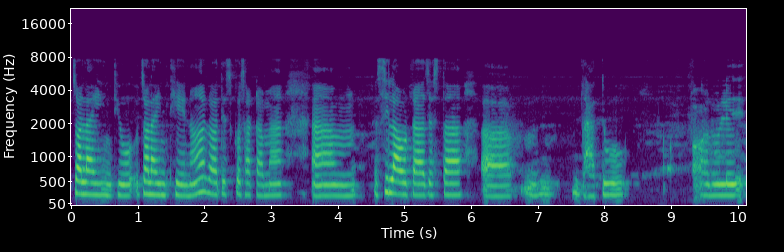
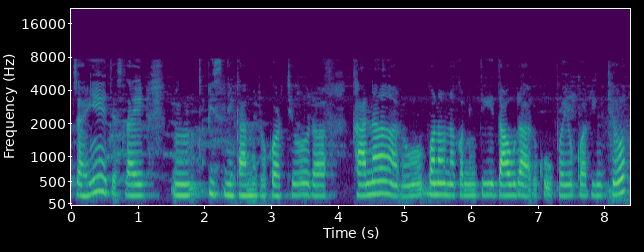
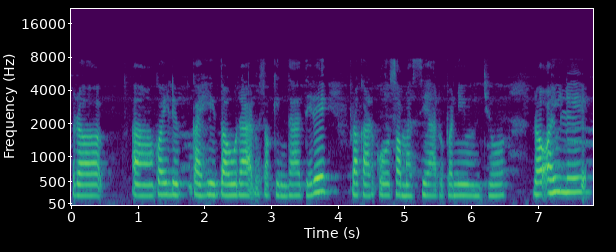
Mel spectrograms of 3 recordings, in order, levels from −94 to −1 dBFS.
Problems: continuous background conversations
